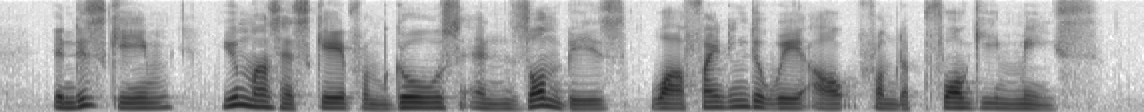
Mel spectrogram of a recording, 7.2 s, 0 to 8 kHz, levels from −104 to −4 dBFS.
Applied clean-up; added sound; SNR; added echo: none; none; none; none.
